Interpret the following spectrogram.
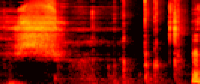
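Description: Computer keyboard typing: a quick run of keystrokes in the second half as a short code is typed. A short hiss comes just before, about half a second long.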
